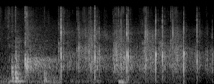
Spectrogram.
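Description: Audience applauding, with distinct individual hand claps.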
